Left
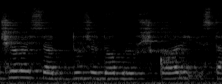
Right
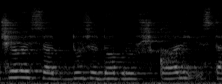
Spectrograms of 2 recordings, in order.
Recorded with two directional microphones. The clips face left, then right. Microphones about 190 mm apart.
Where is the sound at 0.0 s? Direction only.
15° right (ahead or behind).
